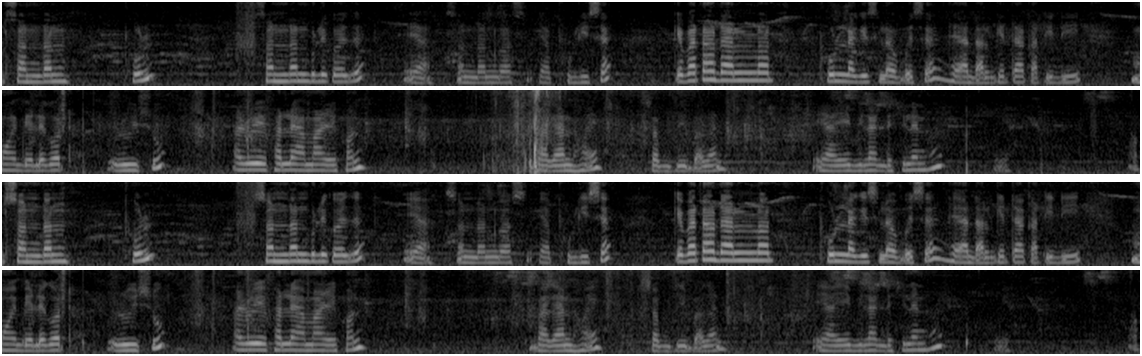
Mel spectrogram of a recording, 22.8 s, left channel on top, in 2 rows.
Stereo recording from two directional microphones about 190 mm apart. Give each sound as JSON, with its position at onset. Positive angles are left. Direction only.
{"t": 0.0, "sound": "speech", "side_deg": -20}
{"t": 2.6, "sound": "speech", "side_deg": -25}
{"t": 13.7, "sound": "speech", "side_deg": 0}
{"t": 16.9, "sound": "speech", "side_deg": 10}
{"t": 19.5, "sound": "speech", "side_deg": 15}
